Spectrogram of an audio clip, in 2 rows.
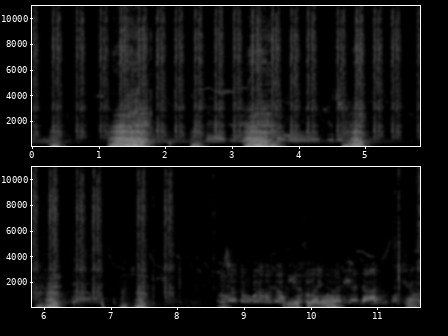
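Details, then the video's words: Sub-adult Asiatic lions in Gir National Park, India, roar to challenge an adult lion, a deep roar breaking into a series of heavy, evenly spaced grunts, heard on a game drive. "Lion roar - Gir national park - 22 Days big cats of India trip"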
